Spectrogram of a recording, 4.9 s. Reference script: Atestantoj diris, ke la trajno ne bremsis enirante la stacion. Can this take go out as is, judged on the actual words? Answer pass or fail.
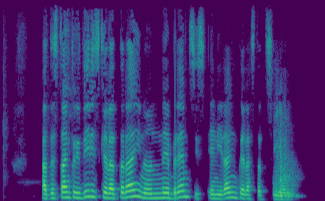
pass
